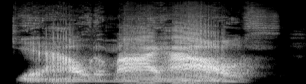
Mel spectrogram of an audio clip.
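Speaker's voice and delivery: put-on very loud, very slow, raspy old smoker voice. Retelling a voice in the house ordering them out; imitating Janet's smoker voice. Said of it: "like he been smoking like Newports for like seventy-two years".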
